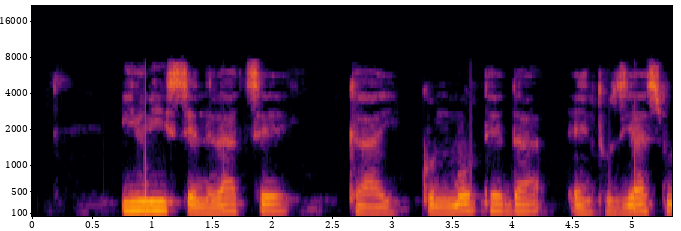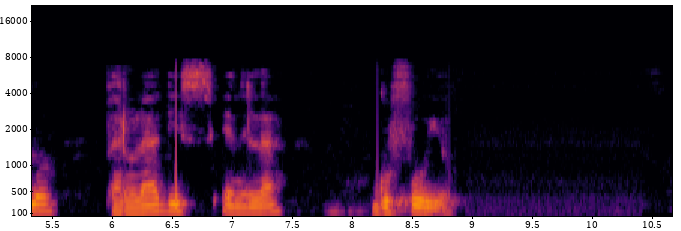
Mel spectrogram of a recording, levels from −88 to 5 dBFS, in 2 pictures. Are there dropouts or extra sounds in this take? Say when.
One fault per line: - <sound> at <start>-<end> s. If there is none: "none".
none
